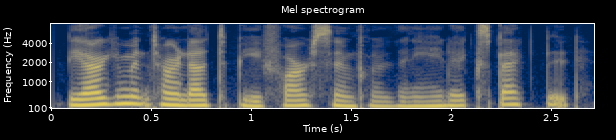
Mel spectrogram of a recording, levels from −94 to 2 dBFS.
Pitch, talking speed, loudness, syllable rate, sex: 185 Hz, 265 wpm, -17 LUFS, 7.2 syllables/s, female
